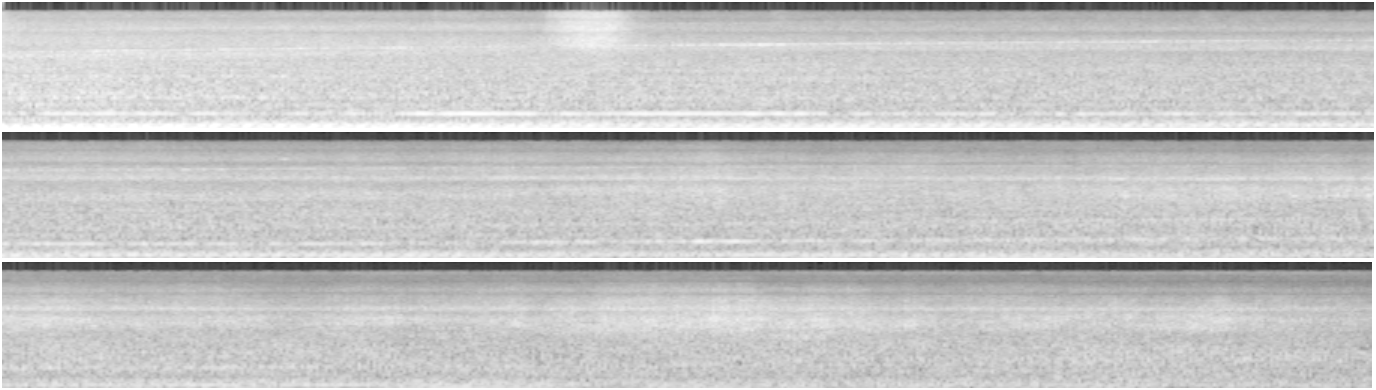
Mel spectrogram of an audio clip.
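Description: Commuter-train diesel locomotive running under power as it pulls its train away. A steady low engine drone and a thin whine that slowly rises in pitch fade as the train draws off.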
